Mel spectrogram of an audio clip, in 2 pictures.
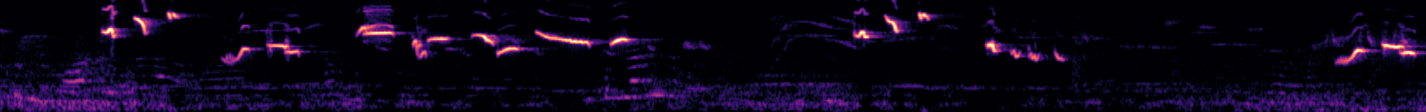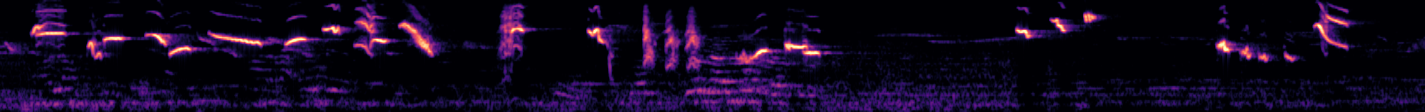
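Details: Long, rich Oriental magpie-robin song, used as a bait recording for unenthusiastic magpie-robins: varied whistled phrases, trills and sharp high chirps in bursts, separated by brief pauses.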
